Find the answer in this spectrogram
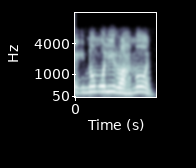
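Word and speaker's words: Эмомали Рахмон: of Tajikistan कौन है इनो मोली रहमो इनो मोली रहमो basically रहमो Rahman है रहमो इसको इस तरह वहां प्रोनाउंस किया जाता है इनो मोली रहमो प्रेसिडेंट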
